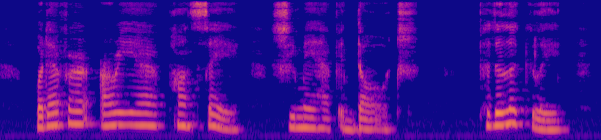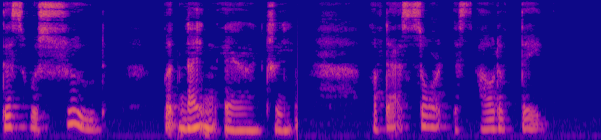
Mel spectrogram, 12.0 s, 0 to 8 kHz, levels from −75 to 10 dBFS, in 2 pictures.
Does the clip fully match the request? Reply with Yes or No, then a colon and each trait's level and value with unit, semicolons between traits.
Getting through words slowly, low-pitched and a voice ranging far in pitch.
No: slow, 105 wpm; medium, 185 Hz; wide, 5.7 semitones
